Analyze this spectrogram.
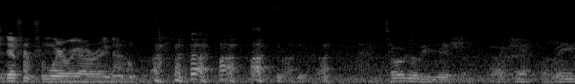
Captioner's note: laughter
